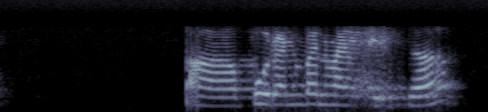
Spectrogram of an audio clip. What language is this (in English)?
Marathi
